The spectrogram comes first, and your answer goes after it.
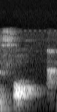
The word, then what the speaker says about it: VOC: Le navi olandesi vanno in tutti gli oceani del mondo, in particolare navi olandesi della Fok, che si scrive Vok. Uno di madrelingua olandese mi ha detto si legge FOC.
